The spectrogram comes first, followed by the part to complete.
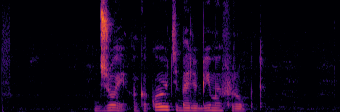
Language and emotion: Russian, neutral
